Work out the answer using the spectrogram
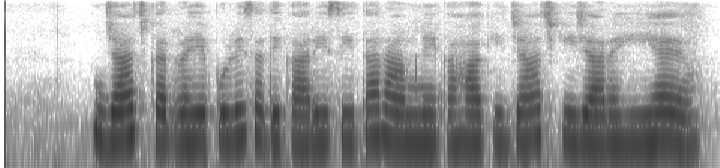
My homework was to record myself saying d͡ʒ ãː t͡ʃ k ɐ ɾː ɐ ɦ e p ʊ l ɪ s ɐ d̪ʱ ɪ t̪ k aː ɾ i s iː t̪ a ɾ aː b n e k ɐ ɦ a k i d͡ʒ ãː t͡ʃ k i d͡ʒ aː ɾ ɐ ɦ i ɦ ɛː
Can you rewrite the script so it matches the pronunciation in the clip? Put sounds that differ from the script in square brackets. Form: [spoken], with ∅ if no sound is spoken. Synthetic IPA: d͡ʒ ãː t͡ʃ k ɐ ɾː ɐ ɦ e p ʊ l ɪ s ɐ d̪ʱ ɪ [∅] k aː ɾ i s iː t̪ a ɾ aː [m] n e k ɐ ɦ a k i d͡ʒ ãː t͡ʃ k i d͡ʒ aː ɾ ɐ ɦ i ɦ ɛː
